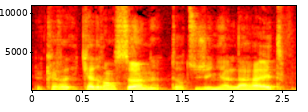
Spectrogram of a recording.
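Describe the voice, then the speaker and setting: A man with a Québécois accent reading a comic aloud with joking asides. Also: lowish voice. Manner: joking asides, slow lively delivery. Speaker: podcast reader. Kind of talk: casual comic audiobook reading.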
